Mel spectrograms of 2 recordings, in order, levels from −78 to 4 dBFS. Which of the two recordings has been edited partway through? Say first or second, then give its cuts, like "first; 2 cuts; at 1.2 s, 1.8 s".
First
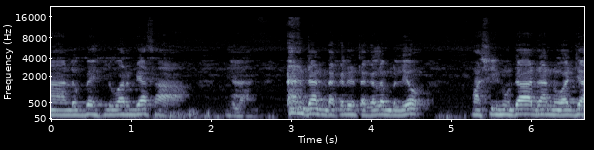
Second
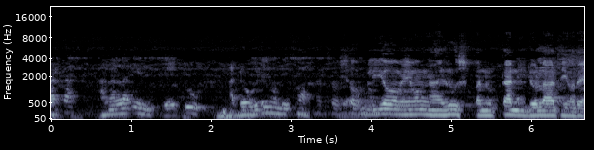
second; 1 cut; at 3.8 s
